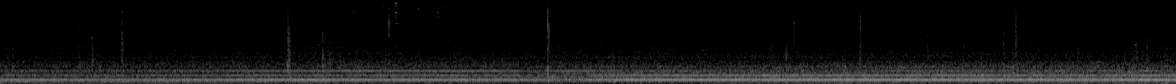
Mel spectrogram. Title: 2002 Grand Marquis with random humming noise from engine compartment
